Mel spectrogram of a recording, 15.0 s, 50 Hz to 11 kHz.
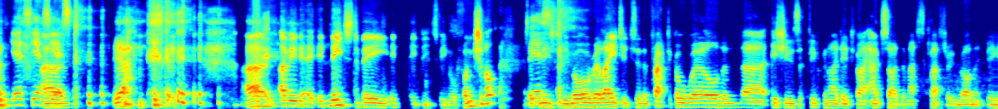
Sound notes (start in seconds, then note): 3.6 chuckling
